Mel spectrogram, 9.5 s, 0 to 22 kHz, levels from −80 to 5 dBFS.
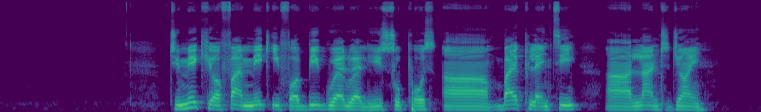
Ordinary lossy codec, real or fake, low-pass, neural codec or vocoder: none; real; none; none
